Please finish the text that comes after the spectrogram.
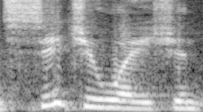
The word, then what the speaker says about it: situation: to be respected eb and then situation that tu there Elena you want to pronounce that as a CH sound so situation situation alright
